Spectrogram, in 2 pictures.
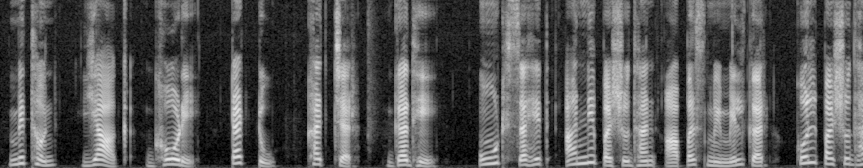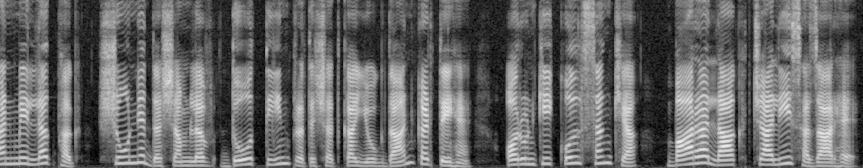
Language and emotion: Hindi, neutral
